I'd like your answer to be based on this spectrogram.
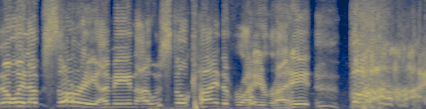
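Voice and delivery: high-pitched, loud, begging pleading.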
